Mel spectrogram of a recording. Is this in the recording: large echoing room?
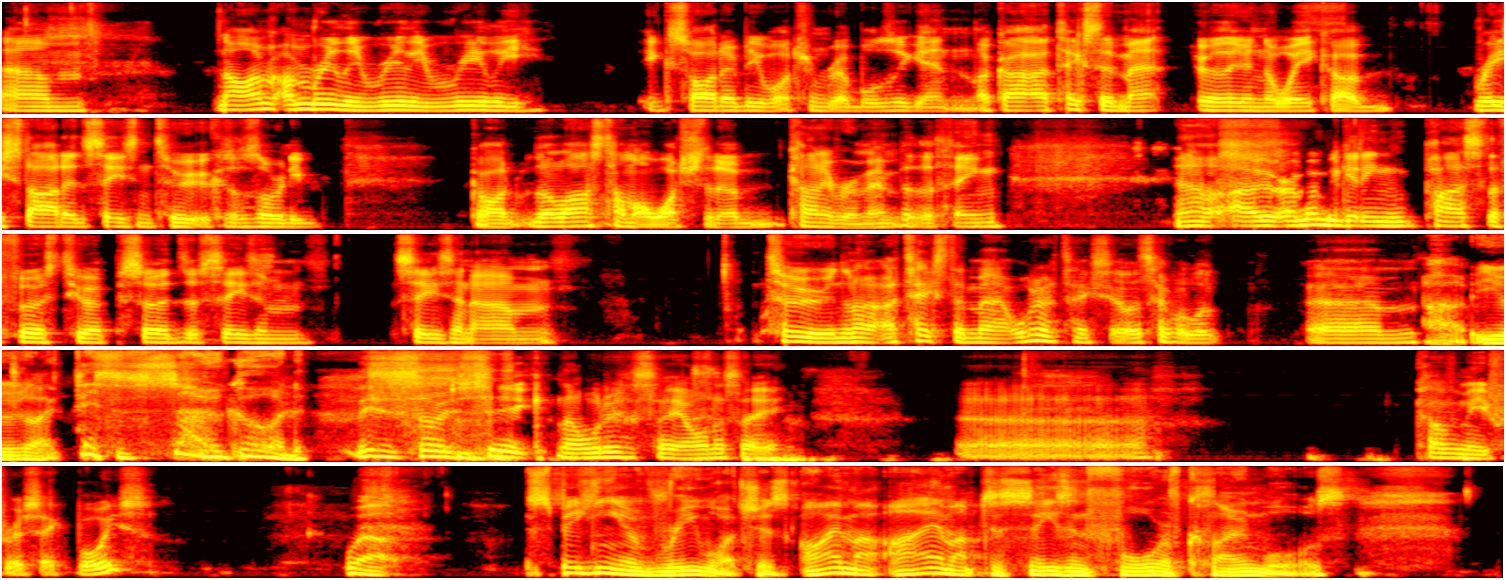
no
